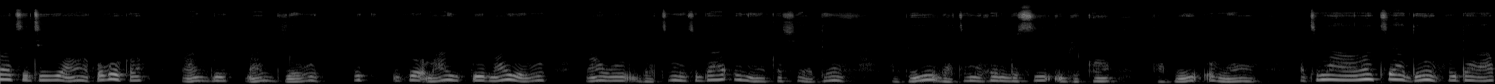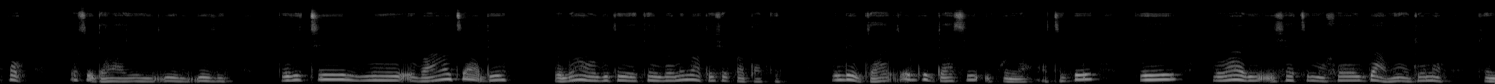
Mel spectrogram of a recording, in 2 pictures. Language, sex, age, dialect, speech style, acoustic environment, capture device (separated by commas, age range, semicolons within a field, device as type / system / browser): Yoruba, female, 25-34, Nigeria - Ibadan, happy; relaxed; focused; excited, silence, mobile / Linux / Chrome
